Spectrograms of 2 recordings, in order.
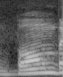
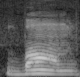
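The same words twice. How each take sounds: First: बॉम्ब with a sounded B; final B pronounced. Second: बॉम ending on M; silent B. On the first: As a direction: say बॉम्ब, releasing B after M. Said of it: "बॉम्ब नहीं पढ़ेंगे". (बॉम्ब के अंत में ब बोलकर) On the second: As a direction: say बॉम with no B at the end. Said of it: "इसको हम पढ़ेंगे बॉम". (बॉम, अंत का ब मौन) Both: Shown as a demonstration.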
